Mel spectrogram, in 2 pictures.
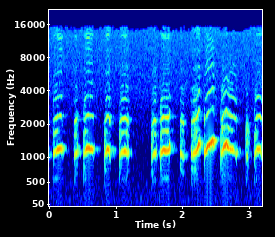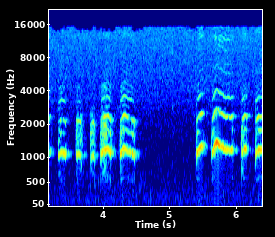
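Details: Pet parrot making all kinds of noises: a rapid series of short, nasal, honking squawks in bursts of three to six, with a pause of about a second before a final burst.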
